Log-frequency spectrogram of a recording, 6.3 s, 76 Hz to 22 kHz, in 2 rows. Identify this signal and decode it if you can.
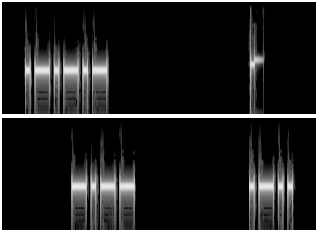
Morse code, heard as a keyed tone, about 25 wpm, spaced as for 7 wpm, 700 Hz. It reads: . YL
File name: Top 90 QSO Elements - 8x Character Spacing - 25wpm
